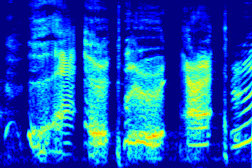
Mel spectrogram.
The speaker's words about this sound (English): Suddenly we hear a coughing fit, far worse than any we've heard before.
